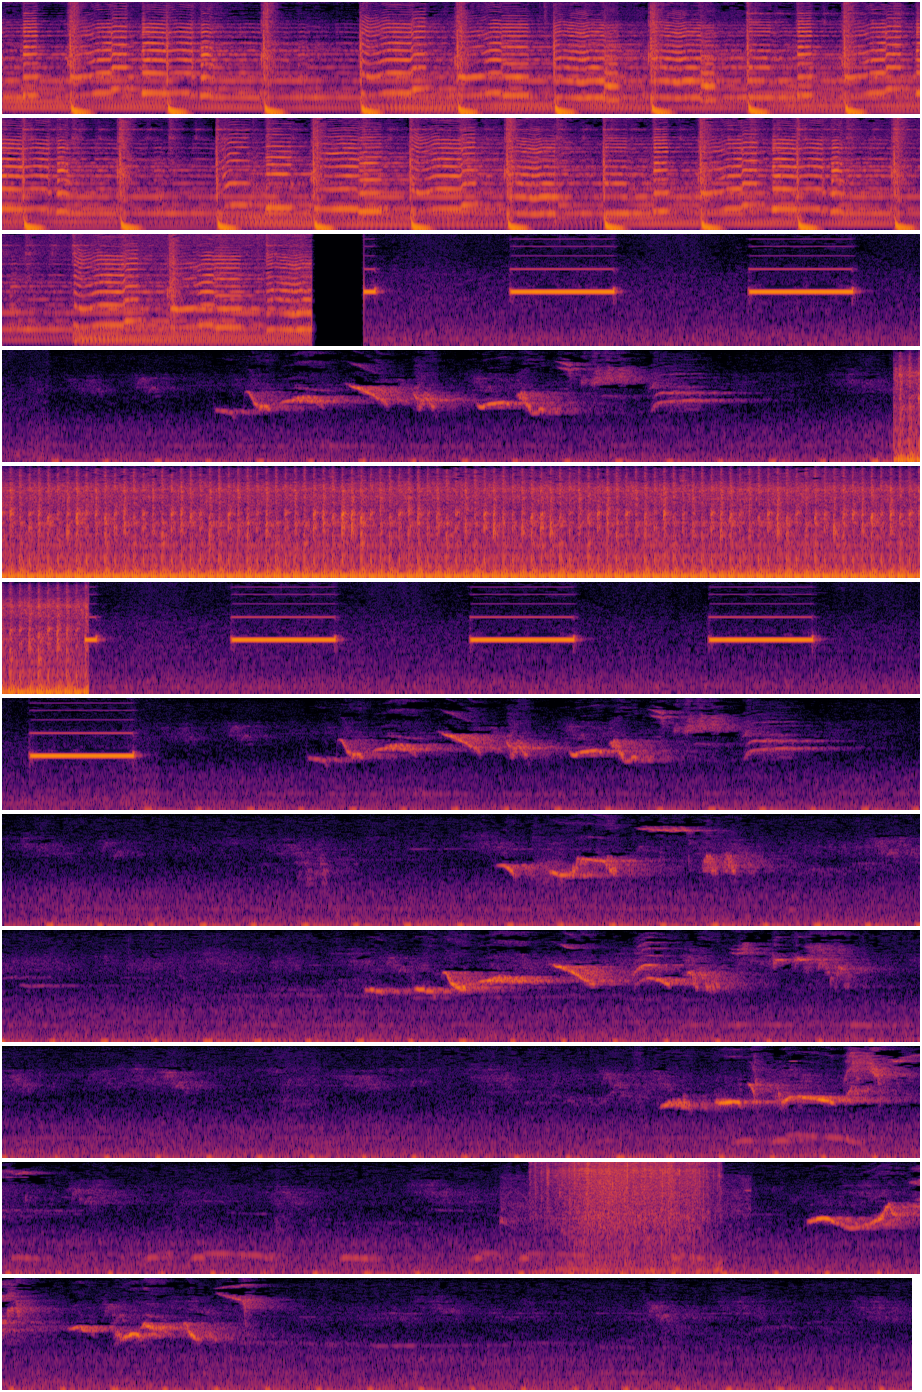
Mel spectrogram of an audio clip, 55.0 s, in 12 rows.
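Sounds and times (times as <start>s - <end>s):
electronic beeps: 11.7s - 12.3s, 12.9s - 13.5s, 24.1s - 24.7s, 25.3s - 25.9s, 26.5s - 27.1s, 27.7s - 28.3s
birds chirping: 27.7s - 55.0s
loud steady noise: 48.5s - 49.6s.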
